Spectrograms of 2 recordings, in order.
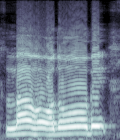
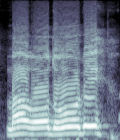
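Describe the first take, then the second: No difference in how they are said.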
